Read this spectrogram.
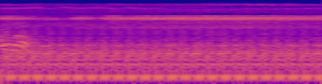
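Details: Steady hiss with a constant low hum and buzz from a running nebulizer compressor, used for cough, cold and asthma in children and adults.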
